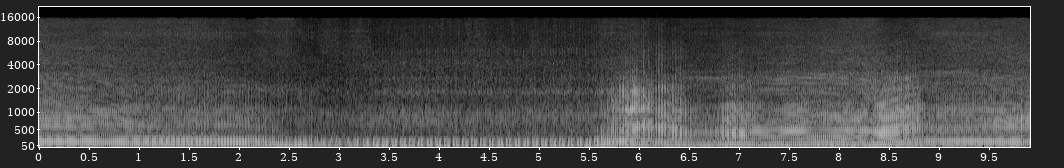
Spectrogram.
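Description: Yamaha sportbike engine. The revs fall over the first two seconds or so into a slow, pulsing low-speed run, then a quick rev up and back down about six seconds in, and the revs climb again before levelling off near the end.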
